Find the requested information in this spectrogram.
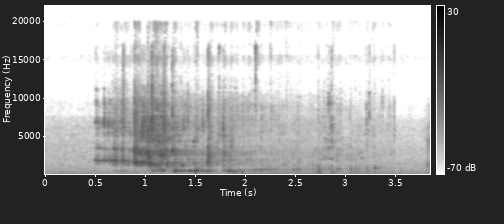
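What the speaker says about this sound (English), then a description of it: "I'm going to pour it into this jug" Dissolved sugar pickling liquid for beetroot is poured from a pan into a jug, giving a steady close splashing trickle for about three seconds.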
